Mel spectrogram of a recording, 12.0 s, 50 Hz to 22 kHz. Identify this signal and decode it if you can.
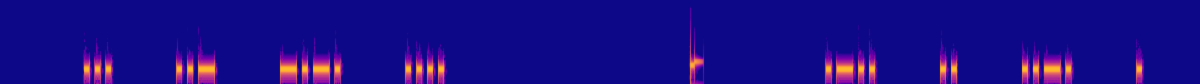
Morse code, heard as a keyed tone, about 22 wpm, spaced as for 10 wpm, 700 Hz. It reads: SUCH LIFE
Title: 4x Character Spacing - Top 300 Words - 22wpm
